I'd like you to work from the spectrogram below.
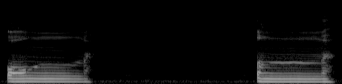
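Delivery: ONG held as one long nasal vowel. Shown as a demonstration. Teacher demonstrates the nasal vowel "ong", held long. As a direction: let "ong" ring through the nose. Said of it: "nasal vowel".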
